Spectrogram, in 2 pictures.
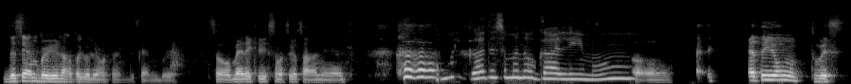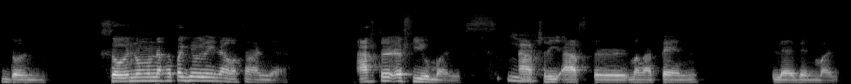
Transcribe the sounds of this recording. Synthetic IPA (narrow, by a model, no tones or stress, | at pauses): d̪ɛsɛmbɛɹjʊnɐkɐp̪ɐɡʊlɐjɐkosɐd̪ɛsɛmbɛɹ | somɛɾɪkɾismɐskosɐkɐɲɲɐjon | omɐjɡad̪ɐnsɐmɐnɐʔʊɡaːlimoʔoːʔo | ʔɛt̪ojʊŋt̪wɪst̪̚d̪on | so̞nʊŋnɐkɐpɐɡ̚hɪwɐlajnɐɐko̞sɐkɐnɲa̰ | ʔaft̪ɛɹɐfjumɐ̃nt̪s | ʔak̚t͡ʃuɐliʔaft̪ɛɹmɐŋat̪ɛn | ʔɪlɛvɛnmɐnt̪̚s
